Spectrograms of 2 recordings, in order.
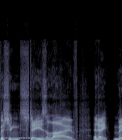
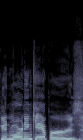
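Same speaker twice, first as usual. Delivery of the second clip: put-on, very high-pitched cartoon TV host voice; 11 semitones higher, 4 dB louder than usual. Trying out an accent while admitting to being bad at accents, bad Chris McLean impression. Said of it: "I feel like Chris McLean".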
